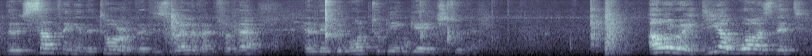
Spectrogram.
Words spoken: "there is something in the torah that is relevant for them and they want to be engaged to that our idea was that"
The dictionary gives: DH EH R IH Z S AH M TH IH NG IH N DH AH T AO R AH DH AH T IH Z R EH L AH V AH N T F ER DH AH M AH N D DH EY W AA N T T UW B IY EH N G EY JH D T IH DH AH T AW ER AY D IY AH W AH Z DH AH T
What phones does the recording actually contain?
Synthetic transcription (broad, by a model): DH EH R IH Z S AH M TH IH NG IH N DH AH T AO R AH DH AH T IH Z R EH L AH V AH N T F ER DH AH M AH N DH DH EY W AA N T T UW B IY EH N G EY JH T IH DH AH T AW ER AY D IY AH W AH Z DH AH T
